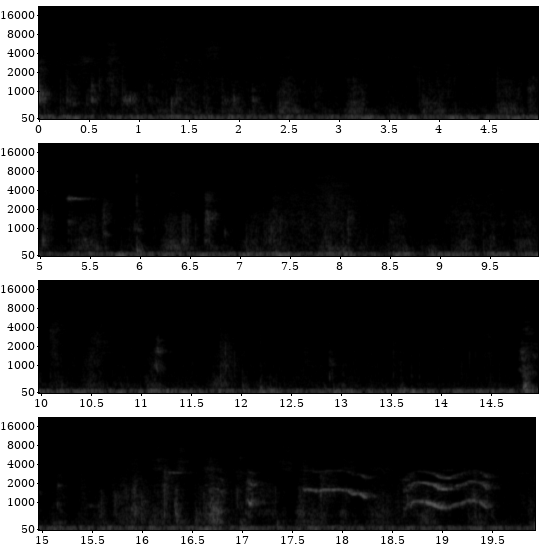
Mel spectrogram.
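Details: Pit Bull, also called a Bully, giving birth to her first litter indoors. After long stretches of quiet rustling and breathing, high wavering squeals rise and fall in a rapid run near the end.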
